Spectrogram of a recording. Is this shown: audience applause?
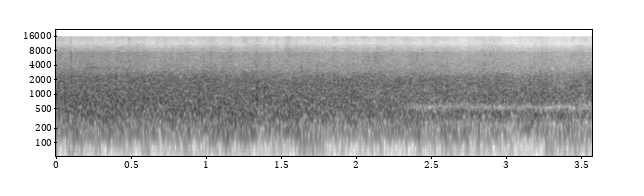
yes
